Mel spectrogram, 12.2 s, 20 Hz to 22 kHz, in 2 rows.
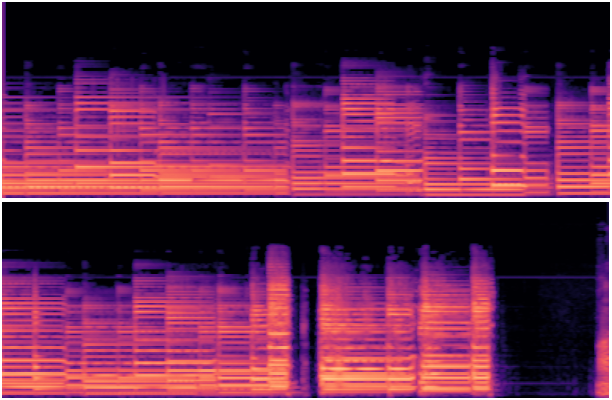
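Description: Electric guitar played through a BOSS BP-1w booster/preamp pedal set to C mode, a run of bright sustained chords and single notes with clear attack and slight grit, ending in a few sharp stabs before a brief silence.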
